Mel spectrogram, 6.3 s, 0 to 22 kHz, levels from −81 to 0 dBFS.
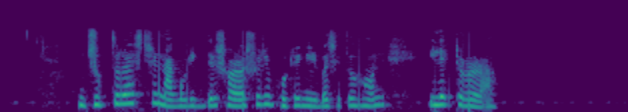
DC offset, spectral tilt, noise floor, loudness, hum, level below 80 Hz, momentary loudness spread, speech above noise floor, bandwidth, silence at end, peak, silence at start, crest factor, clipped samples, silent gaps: under 0.1%; -3 dB/octave; -80 dBFS; -38 LUFS; none; -72 dBFS; 10 LU; 43 dB; 8 kHz; 1.3 s; -22 dBFS; 0.8 s; 18 dB; under 0.1%; none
